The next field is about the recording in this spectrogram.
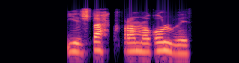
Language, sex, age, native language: Icelandic, male, 9, Icelandic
